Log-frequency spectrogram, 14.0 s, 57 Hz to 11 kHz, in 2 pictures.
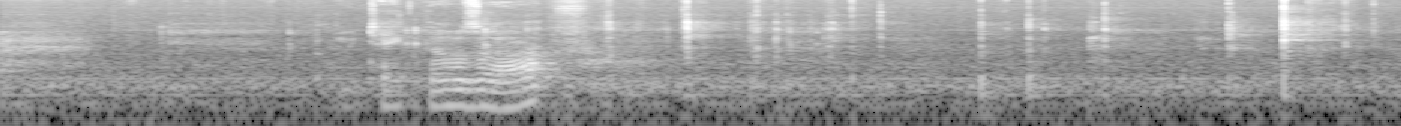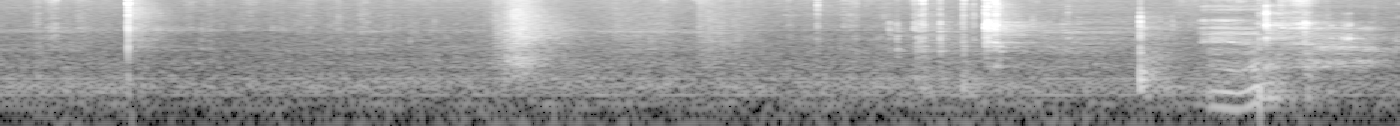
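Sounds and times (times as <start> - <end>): brief rushing noise: 9.4 - 10.0.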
